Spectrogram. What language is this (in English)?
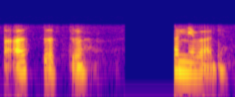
Sanskrit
